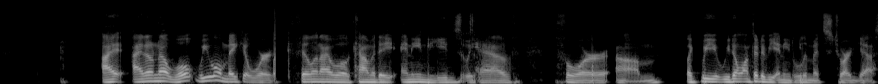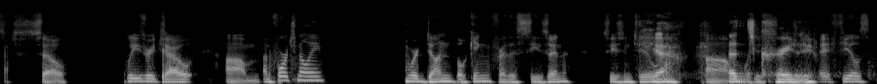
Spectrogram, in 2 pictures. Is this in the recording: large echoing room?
no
